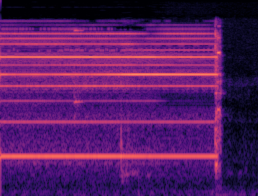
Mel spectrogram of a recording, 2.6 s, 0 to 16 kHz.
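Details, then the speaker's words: 2008 Honda Civic, no crank no start: test probe gives a steady high-pitched beep for about two seconds, showing 11.5 V reaching the starter with key on, so the starter itself is the fault. "there we go so I got 11.5 going through the starter right now so but we're gonna charge the battery so there is power going to the starter so we know that the problem is now the starter on this vehicle"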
